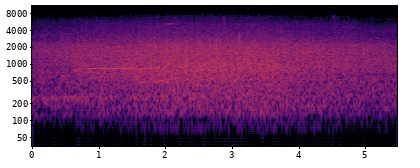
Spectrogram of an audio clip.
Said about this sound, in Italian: Un applauso alla nuova Beata.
